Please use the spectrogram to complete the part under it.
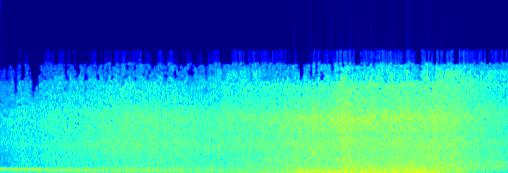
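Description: Sea waves breaking and washing along an island shore, a steady broadband roar that swells louder toward the middle and then eases slightly, with no voices.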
